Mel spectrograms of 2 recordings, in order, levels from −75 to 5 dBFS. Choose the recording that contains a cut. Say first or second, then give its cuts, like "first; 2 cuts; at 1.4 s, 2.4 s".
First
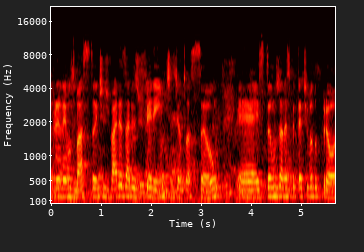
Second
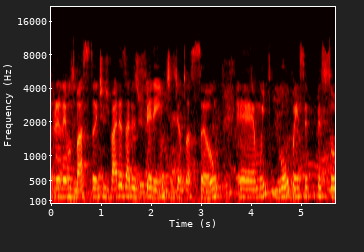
second; 1 cut; at 3.7 s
